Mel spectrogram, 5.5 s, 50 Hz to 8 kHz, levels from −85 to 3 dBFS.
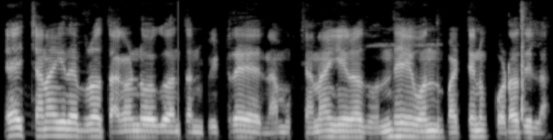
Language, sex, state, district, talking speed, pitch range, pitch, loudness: Kannada, male, Karnataka, Shimoga, 150 wpm, 115-130 Hz, 125 Hz, -16 LUFS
